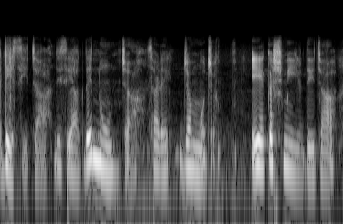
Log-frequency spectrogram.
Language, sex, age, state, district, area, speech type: Dogri, female, 30-45, Jammu and Kashmir, Samba, urban, spontaneous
